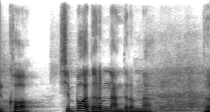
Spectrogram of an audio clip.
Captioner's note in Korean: 청중 웃음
